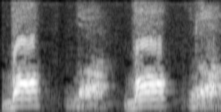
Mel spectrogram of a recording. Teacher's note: المخرج الرابع من حافة اللسان، مخرج حرف الضاد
